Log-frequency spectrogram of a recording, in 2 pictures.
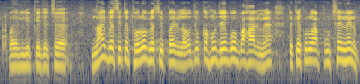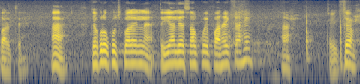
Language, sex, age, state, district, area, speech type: Maithili, male, 30-45, Bihar, Begusarai, urban, spontaneous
